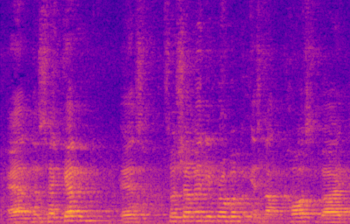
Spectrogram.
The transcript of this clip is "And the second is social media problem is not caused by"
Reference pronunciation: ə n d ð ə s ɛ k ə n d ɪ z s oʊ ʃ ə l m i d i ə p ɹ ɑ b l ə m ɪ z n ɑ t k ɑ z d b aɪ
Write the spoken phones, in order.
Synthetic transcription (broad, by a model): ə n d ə s ɛ k ə n d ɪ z s oʊ ʃ ə l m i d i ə p ɹ ɑ b l ə m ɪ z n ɑ t k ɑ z b aɪ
